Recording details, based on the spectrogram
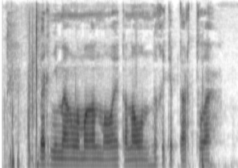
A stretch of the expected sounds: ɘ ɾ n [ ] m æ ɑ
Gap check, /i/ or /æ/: i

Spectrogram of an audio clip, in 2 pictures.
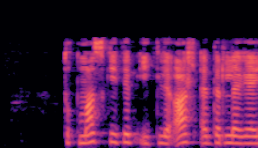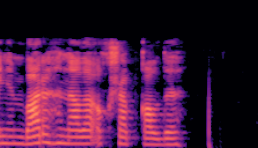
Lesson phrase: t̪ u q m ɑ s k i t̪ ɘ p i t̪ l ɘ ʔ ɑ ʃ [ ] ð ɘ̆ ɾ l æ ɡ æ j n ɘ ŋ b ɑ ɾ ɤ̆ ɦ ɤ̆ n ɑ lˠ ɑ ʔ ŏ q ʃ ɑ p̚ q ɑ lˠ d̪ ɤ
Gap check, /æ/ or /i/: æ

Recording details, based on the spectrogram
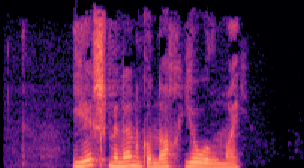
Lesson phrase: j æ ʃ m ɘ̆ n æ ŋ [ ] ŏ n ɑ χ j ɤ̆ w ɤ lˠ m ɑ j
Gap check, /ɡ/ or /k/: ɡ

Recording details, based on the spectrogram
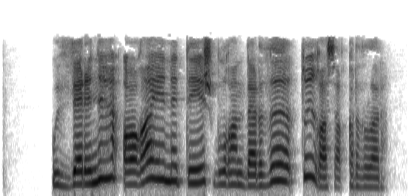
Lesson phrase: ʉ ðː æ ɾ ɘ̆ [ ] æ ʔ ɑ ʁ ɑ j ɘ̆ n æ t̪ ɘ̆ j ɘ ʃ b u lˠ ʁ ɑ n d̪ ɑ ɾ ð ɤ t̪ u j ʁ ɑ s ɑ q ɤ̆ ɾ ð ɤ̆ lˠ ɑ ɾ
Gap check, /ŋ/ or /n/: n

